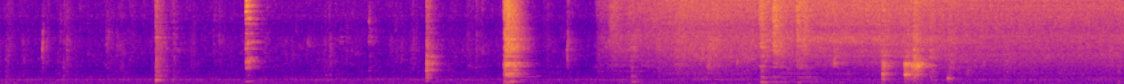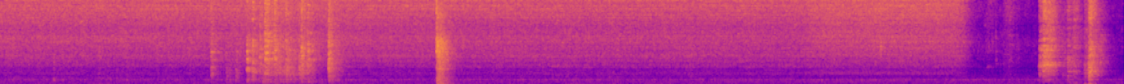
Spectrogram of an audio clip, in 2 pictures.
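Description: Tabletop eating sounds: short crinkles of an aluminium-foil wrapper and sharp clicks of a plate and dishes. A steady hiss comes in about eight seconds in and stops a couple of seconds before the end.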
